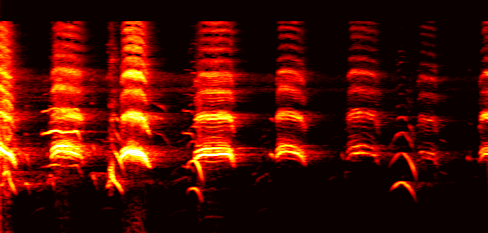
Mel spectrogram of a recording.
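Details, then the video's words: Loud chimpanzee screams and barks: piercing, arching shrieks alternate with sharp barking calls in uneven bursts roughly once a second, with lower grunting sounds between them. "Chimpanzee. Pant Hoot Developing Into Loud Screams & Clean Barking. Panting & Gr"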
